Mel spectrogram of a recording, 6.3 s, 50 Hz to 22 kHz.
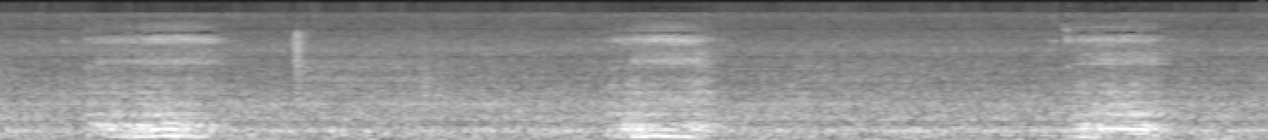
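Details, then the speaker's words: Sleeping girl on a pediatric ward after ICU, sedated with Ativan, swelling of vocal cords and airways, never snored before, lungs not fully recovered: three low, rattling snore-like breaths about 25 a minute: stertor. "It's swollen, so it makes it harder for the air to go in and out."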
